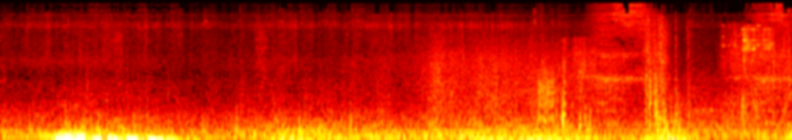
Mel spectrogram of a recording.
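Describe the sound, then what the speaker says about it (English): A deep rumble of thunder opens a stormy scene in the Atlas Fallen game, followed by steady rushing wind and rain noise with a few gusty swells, loud and continuous with no talking. "wonder if this storm will ever end"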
